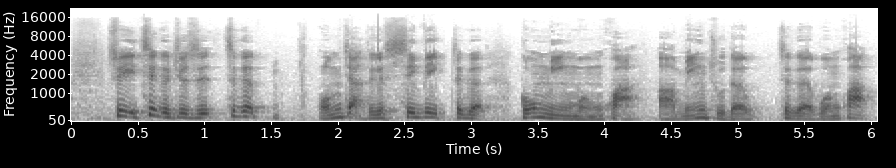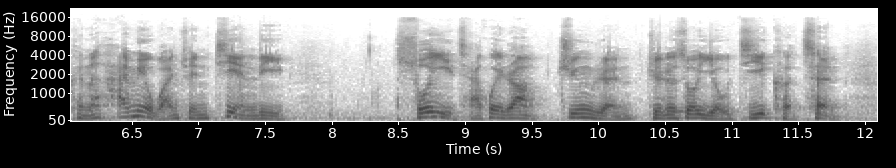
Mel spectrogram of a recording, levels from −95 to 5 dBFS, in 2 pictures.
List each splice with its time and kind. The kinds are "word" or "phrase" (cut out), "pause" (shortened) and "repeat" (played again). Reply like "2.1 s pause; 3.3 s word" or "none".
2.8 s word; 10.3 s pause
